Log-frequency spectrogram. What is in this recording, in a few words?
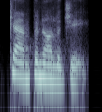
"campanology", Indian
